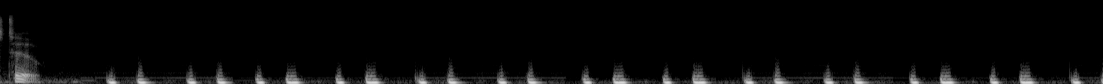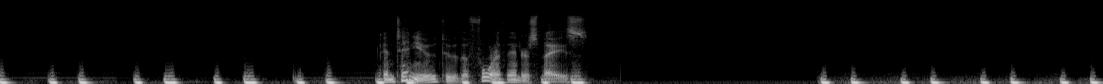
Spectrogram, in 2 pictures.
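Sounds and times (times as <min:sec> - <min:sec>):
faint steady hum: 0:00.0 - 0:22.0
heartbeat through stethoscope: 0:01.1 - 0:14.5, 0:16.5 - 0:16.9, 0:19.2 - 0:22.0.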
